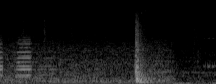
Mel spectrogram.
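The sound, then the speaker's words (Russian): Cars moving along a street as a taxi pulls up outside a hospital: steady road rumble with a short horn toot near the start and a brief loud whoosh partway through. “На улице ездят машины. Такси подъехало к больнице.”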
